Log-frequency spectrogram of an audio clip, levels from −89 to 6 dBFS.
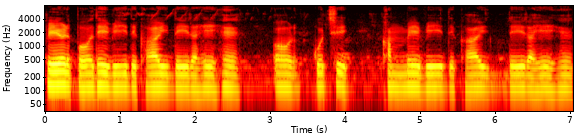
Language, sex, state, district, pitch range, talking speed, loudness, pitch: Hindi, male, Madhya Pradesh, Katni, 115-120 Hz, 130 wpm, -20 LUFS, 115 Hz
